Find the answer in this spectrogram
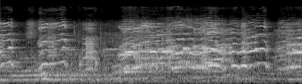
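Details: Ayam ketawa, laughing chicken, in a contest final: a continuous run of stuttering, harmonic cackled crowing that rises and wavers, with crowd noise underneath.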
